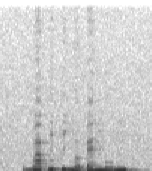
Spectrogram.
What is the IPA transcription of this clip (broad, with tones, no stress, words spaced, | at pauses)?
ba˥ pi˥pi˥ŋɤ˩˧ ʔɛ˧˥ŋu˧˥ŋ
